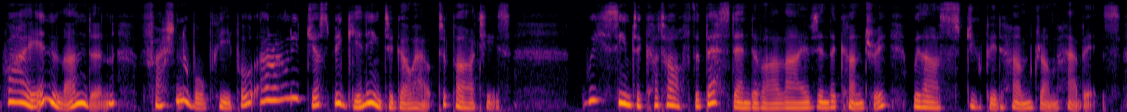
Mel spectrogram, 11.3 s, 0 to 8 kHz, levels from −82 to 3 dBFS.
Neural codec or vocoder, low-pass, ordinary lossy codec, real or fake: none; 7.2 kHz; AAC, 48 kbps; real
